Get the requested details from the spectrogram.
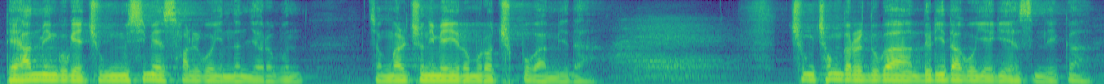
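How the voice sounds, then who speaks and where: Pastor preaching in a reverberant church. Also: male voice, lowish voice. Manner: leads the congregation in call-and-response; folksy, joking asides. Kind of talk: sermon. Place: large church sanctuary. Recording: long reverb of a large church hall.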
